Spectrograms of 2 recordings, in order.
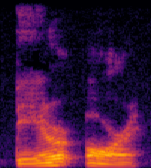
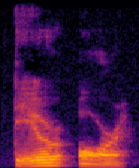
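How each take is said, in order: No difference in how they are said.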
